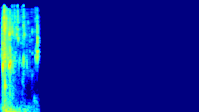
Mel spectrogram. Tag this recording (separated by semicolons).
aqua; aquatic; bloop; blop; crash; Drip; Dripping; Game; Lake; marine; Movie; pour; pouring; River; Run; Running; Sea; Slap; Splash; Water; wave; Wet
